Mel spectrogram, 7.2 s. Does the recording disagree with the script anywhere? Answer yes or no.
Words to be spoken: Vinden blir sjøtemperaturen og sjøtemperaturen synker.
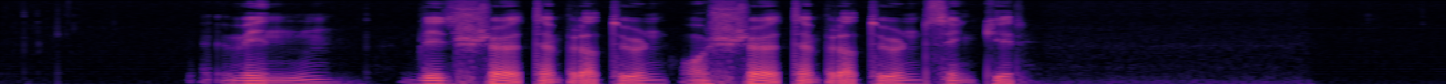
no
